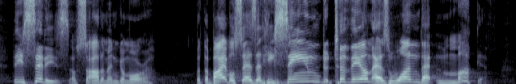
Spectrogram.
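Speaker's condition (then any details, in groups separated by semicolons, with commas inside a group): No condition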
